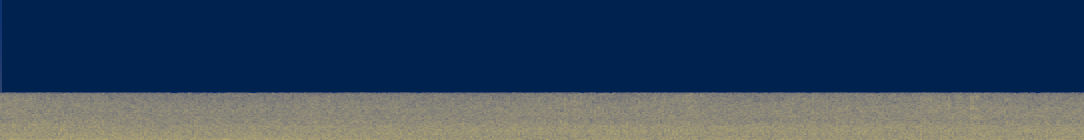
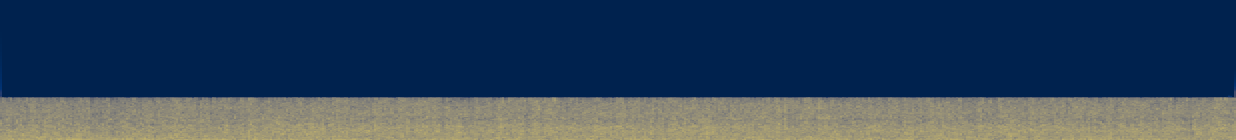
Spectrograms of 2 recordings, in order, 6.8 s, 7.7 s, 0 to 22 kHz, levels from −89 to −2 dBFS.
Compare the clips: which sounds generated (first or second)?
second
